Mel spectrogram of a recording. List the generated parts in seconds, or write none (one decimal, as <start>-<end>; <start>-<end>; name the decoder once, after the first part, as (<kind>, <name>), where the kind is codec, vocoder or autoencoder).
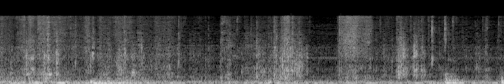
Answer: none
